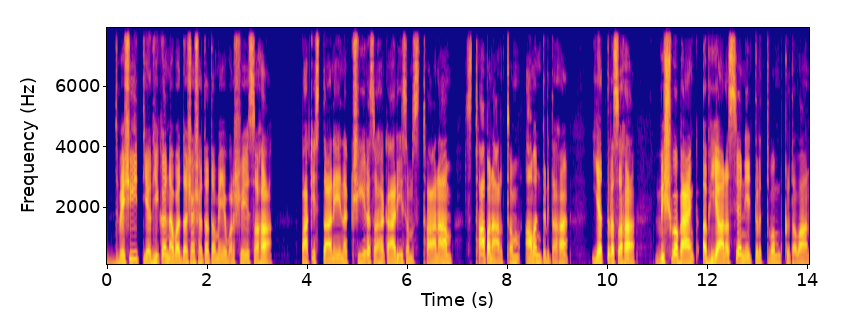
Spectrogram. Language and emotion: Sanskrit, neutral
